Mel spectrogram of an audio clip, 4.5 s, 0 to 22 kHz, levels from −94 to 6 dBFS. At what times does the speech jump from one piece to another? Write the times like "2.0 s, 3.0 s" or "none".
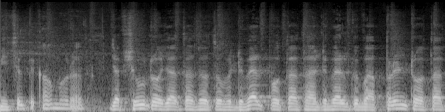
0.9 s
